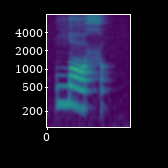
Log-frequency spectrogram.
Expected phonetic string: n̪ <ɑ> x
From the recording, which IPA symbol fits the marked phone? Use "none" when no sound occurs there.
ɑ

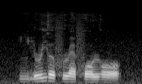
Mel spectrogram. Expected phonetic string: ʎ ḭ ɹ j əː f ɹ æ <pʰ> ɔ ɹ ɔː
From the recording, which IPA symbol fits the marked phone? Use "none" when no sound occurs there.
f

